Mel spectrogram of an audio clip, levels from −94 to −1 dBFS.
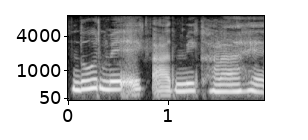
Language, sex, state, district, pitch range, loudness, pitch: Hindi, female, Jharkhand, Deoghar, 215-265 Hz, -12 LUFS, 230 Hz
